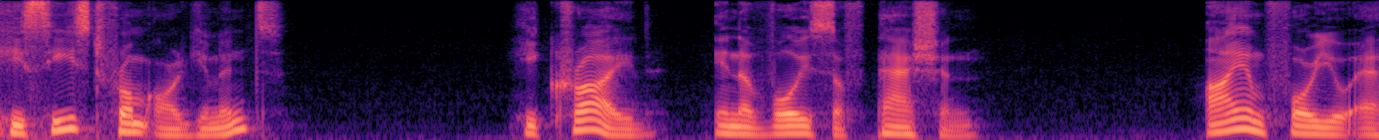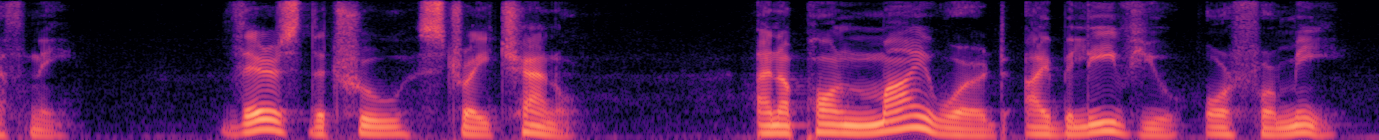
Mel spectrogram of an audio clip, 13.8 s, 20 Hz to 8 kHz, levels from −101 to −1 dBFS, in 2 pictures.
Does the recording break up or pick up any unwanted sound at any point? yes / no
no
